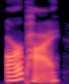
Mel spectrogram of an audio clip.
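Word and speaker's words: rπ: The first part is something called R pi, And yeah, that's pronounced RPi.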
